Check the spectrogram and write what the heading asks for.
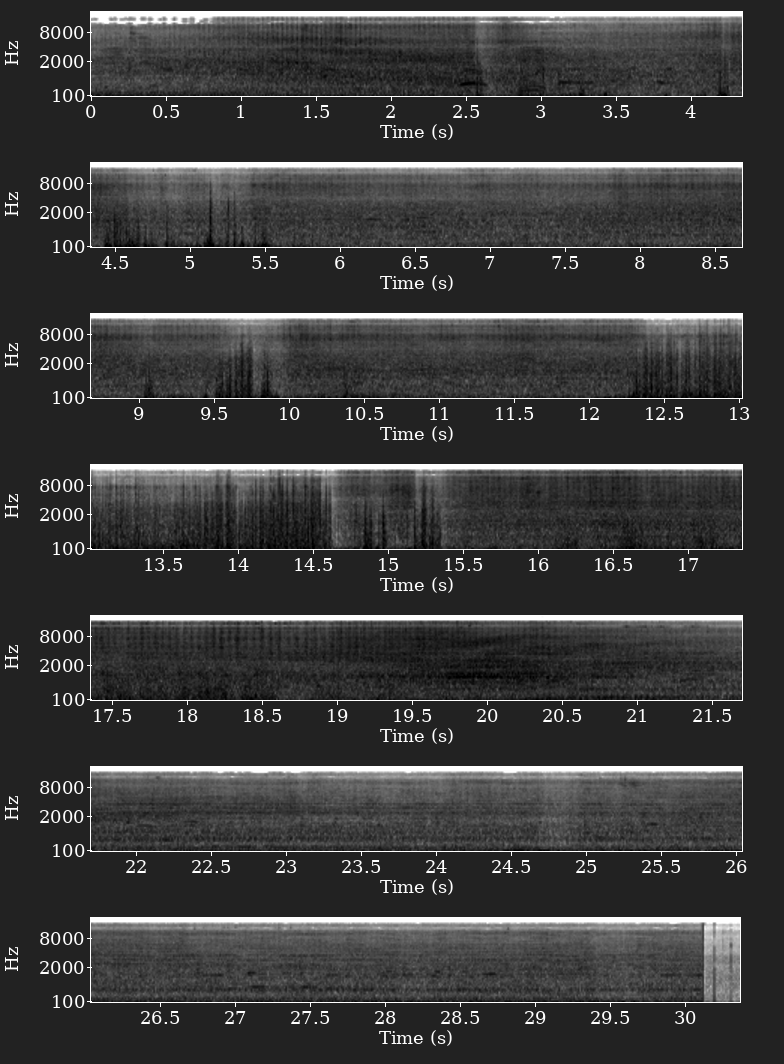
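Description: Road noise inside a moving car: a steady rumble of engine and tyres.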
